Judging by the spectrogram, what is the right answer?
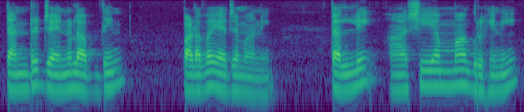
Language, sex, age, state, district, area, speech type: Telugu, male, 45-60, Andhra Pradesh, West Godavari, rural, spontaneous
